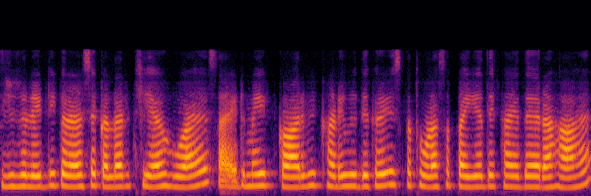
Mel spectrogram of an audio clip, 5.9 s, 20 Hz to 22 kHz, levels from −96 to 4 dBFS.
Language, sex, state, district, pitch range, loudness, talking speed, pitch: Hindi, female, Madhya Pradesh, Dhar, 215-235 Hz, -17 LUFS, 255 wpm, 225 Hz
